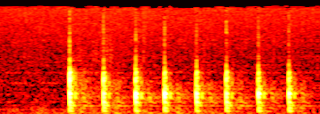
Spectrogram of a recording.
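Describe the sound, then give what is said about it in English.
Nine steady, evenly spaced knocks on a door, firm, in a regular rhythm about four per second, with no talking over them. “I dare say there's not many hearts that are not hearing that knock today.”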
